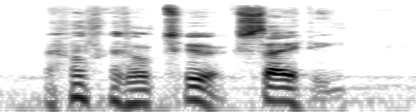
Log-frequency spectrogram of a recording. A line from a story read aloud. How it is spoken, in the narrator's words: Amy said with a laugh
